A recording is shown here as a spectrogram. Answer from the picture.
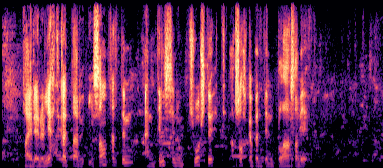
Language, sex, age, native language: Icelandic, male, 18-19, Icelandic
